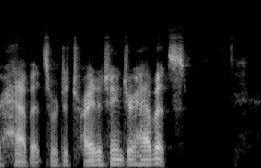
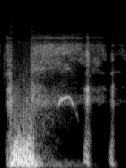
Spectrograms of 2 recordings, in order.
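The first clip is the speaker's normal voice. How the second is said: high squealing laugh; 13 dB louder than usual. Real, not acted. Laughing at own mud mishap.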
